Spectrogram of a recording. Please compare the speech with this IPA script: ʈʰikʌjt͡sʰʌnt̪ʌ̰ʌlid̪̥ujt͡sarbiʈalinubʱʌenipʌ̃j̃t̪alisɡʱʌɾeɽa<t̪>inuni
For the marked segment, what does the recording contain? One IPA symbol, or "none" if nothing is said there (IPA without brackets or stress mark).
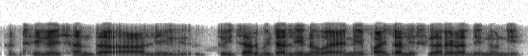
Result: d̪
